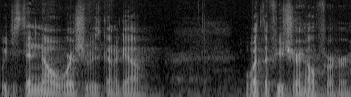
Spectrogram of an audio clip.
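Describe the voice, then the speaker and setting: Vocal fry runs through this man's very deep, low voice, which has a bright, sharp tone. His intonation stays fairly even. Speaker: congregation member giving testimony. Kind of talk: testimony.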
